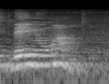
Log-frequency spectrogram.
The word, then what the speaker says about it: denouement: D-E-N-O-U-E-M-E-N-T. D-E-N-O-U-E-M-E-N-T. It is a long word, but they pronounce it denouement. While the pronunciation is Deinuma.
